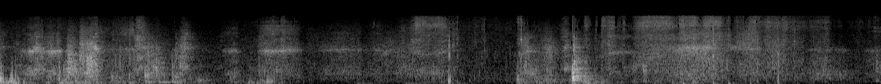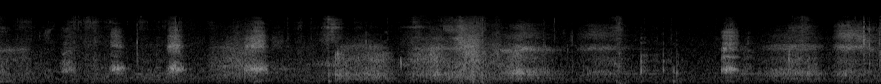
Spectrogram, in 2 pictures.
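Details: A male Lhasa Apso, playing while being chased in a dining room, gives short, sharp play barks mixed with snorts and small whines.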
